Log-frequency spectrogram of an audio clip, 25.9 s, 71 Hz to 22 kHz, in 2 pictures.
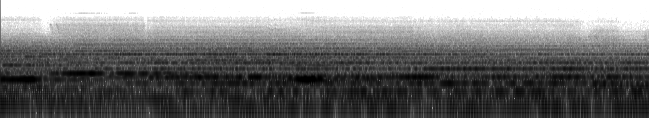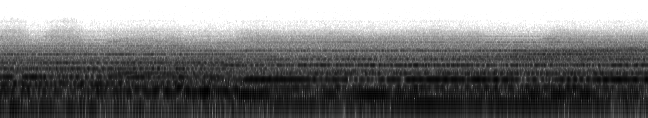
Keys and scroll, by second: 9.3-11.0 typing, 13.4 BackSpace, 15.7 ctrl+c, 17.1 ctrl+v, 19.3 ctrl+v, 20.4 ctrl+v.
